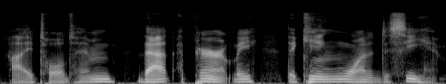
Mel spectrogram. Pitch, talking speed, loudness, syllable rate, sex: 110 Hz, 150 wpm, -23 LUFS, 4.1 syllables/s, male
